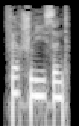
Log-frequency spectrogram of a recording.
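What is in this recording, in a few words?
"verschließend", German; adjectives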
